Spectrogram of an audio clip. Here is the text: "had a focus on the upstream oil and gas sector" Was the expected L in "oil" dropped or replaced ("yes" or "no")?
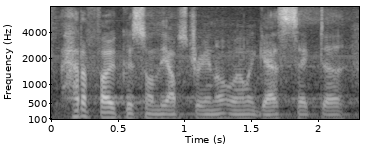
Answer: yes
